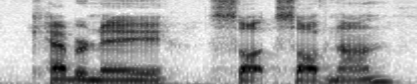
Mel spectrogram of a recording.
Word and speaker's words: Cabernet Sauvignon: A Cabernet Sauvignon.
